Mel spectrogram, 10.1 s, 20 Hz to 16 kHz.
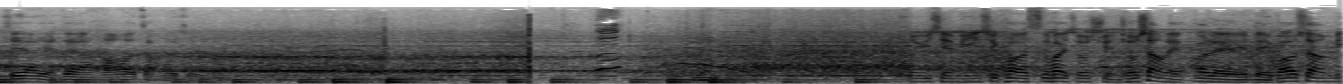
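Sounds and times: crowd chanting: 0.0 - 7.6
drums beating: 1.4 - 6.8.

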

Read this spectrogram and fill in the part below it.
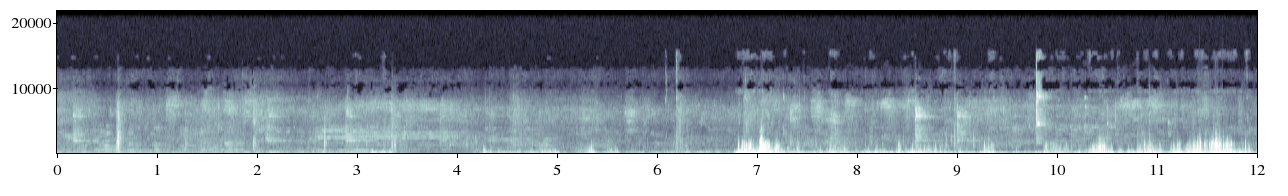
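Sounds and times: wind rumble on microphone: 4.2 - 12.0.

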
